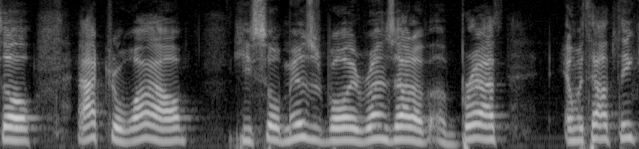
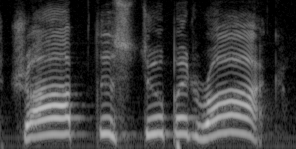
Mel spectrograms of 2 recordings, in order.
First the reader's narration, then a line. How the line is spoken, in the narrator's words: the people in the boat yell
